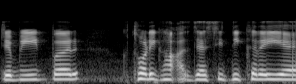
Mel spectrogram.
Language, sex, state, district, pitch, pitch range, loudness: Hindi, female, Punjab, Pathankot, 230 Hz, 225-240 Hz, -15 LUFS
